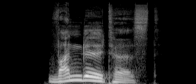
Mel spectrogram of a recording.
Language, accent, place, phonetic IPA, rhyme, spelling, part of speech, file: German, Germany, Berlin, [ˈvandl̩təst], -andl̩təst, wandeltest, verb, De-wandeltest.ogg
- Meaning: inflection of wandeln: 1. second-person singular preterite 2. second-person singular subjunctive II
